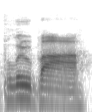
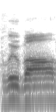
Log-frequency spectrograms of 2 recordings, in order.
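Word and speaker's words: Blubaugh: They did point out that it's pronounced Blueba. I don't know. Maybe maybe with the implication that is not Blue Ball.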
